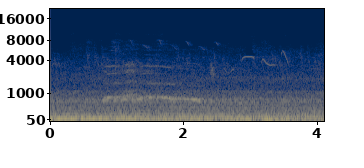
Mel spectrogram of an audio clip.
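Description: A rooster crowing once, a single wavering call lasting about a second and a half, over a low steady rumble. Short high bird chirps follow near the end.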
